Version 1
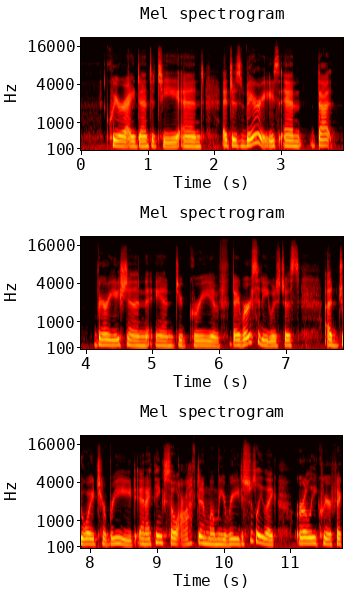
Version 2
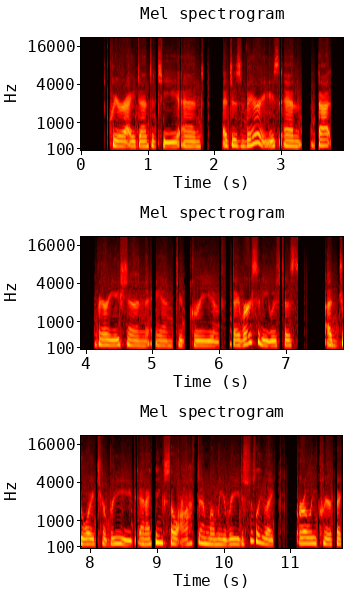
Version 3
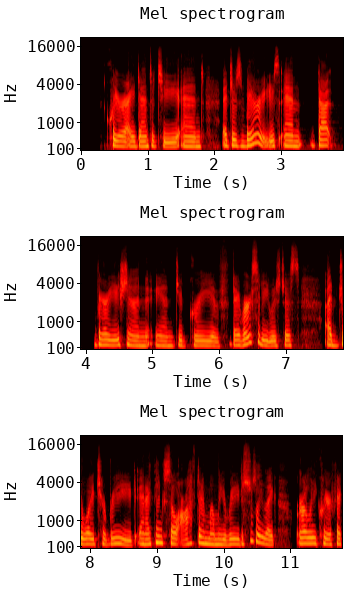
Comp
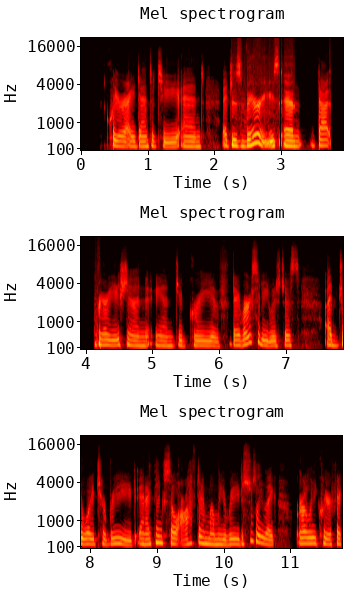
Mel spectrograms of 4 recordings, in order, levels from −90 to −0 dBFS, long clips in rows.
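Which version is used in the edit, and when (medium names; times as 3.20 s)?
3
2.26–3.21 s: from 2
3.72–4.22 s: from 2
not used: 1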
